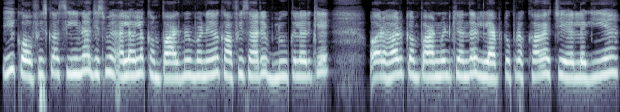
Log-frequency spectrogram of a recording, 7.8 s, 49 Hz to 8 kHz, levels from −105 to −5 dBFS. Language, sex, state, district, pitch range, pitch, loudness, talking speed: Hindi, female, Odisha, Nuapada, 250-275 Hz, 260 Hz, -16 LUFS, 215 wpm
